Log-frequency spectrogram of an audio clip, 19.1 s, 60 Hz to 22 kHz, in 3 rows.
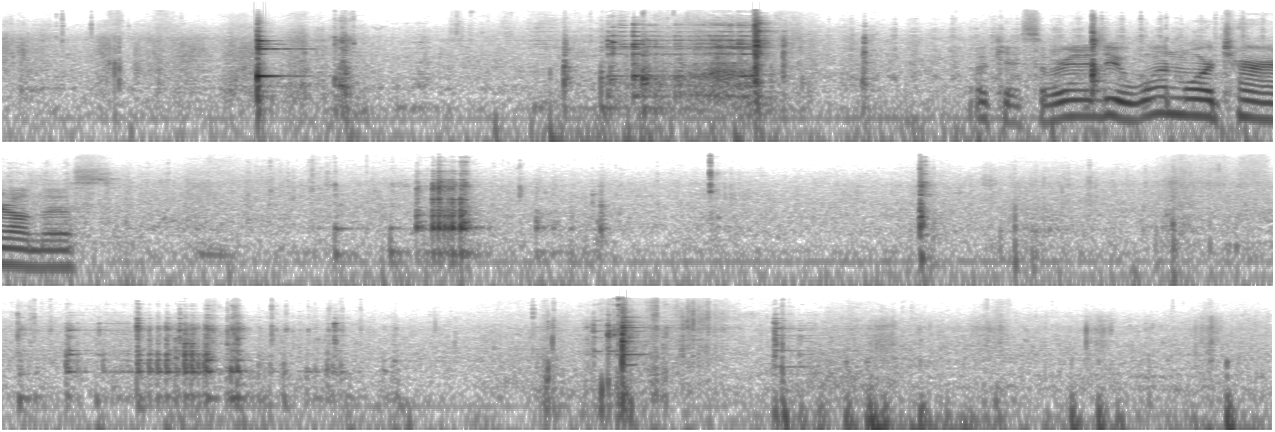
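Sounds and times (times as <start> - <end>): metal clattering and ringing: 1.3 - 1.8, 2.9 - 4.0.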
